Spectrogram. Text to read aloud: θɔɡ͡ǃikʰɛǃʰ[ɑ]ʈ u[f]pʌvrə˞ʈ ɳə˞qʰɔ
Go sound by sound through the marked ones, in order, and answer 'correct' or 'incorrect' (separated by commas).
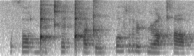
correct, incorrect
